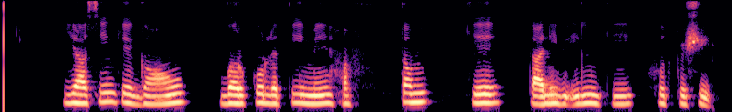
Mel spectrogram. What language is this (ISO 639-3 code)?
urd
